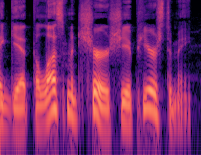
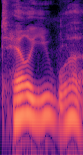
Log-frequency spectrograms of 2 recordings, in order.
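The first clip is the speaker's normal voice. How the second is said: put-on cartoon Texan voice, quieter; 6 dB quieter than usual. Joking about answering a letter in character: Hank Hill voice. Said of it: "We should have done the Hank Hill voice".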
